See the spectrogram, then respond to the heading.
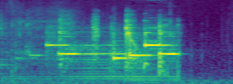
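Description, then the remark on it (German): A work mobile phone in a trouser pocket plays a ringtone, a quick, bright electronic melody of several notes for about a second, clear, then cuts off abruptly into near silence. “So viel zum Thema hier auch Handy aus.”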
